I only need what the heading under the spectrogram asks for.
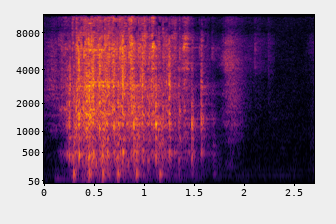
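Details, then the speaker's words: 1948 Johnson Iron Horse small four-stroke utility engine, carburetor bowl filled, no choke yet: about five quick, even compression puffs a second for just over a second, then dies away without catching; cranks but won't start. "so let's open this up and uh let's fire it up see what happens it goes nothing"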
